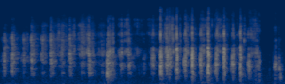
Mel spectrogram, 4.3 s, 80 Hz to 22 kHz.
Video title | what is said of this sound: Unboxing the @6thsensefishing July Sack! | a thud so it's the heavy one knock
